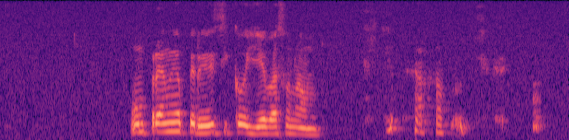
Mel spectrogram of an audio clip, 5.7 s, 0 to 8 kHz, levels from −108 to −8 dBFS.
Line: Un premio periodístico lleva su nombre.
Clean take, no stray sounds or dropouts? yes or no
no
